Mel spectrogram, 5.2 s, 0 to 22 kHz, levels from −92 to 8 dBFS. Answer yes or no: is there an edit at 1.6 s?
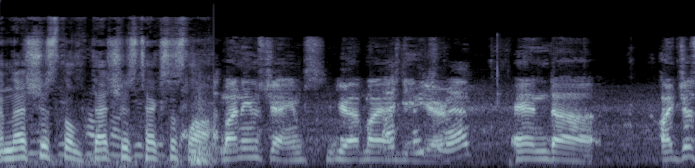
yes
